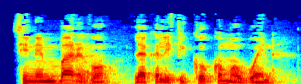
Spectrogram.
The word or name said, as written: buena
